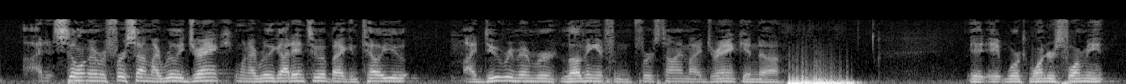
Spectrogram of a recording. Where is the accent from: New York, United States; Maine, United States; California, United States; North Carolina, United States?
North Carolina, United States; born there; I was born in North Carolina. All my family are from the South.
